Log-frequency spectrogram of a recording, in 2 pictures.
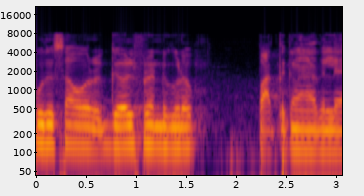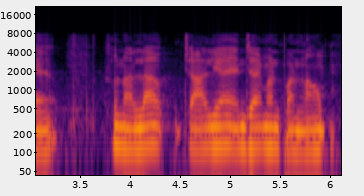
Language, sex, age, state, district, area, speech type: Tamil, male, 18-30, Tamil Nadu, Ariyalur, rural, spontaneous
